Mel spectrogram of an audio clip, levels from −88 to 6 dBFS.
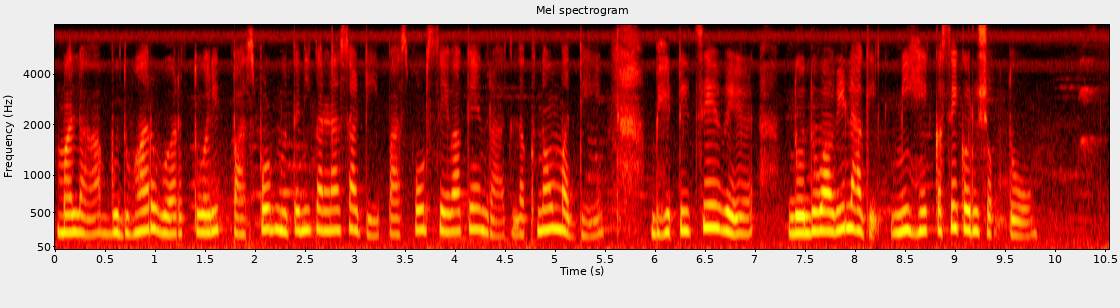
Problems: constant background noise, continuous background conversations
